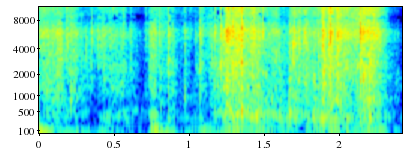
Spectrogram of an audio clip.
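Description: Butter paper crinkling and rustling as it is wrapped and rolled by hand around a paratha roll. The rustling comes in uneven bursts and grows busier in the second second.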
